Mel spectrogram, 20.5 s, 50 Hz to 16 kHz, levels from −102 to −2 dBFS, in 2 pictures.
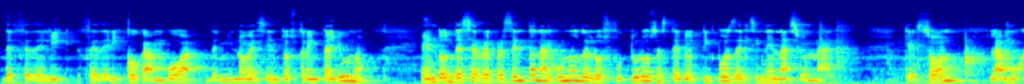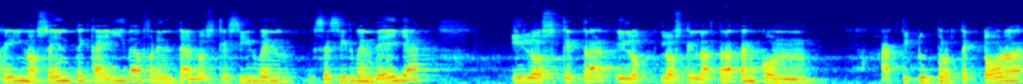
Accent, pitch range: Mexican, 135-180 Hz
